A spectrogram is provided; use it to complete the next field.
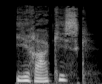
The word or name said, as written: irakisk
